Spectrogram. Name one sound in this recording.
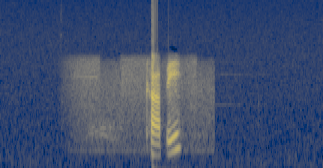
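A man speaks briefly over a crackling radio link.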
